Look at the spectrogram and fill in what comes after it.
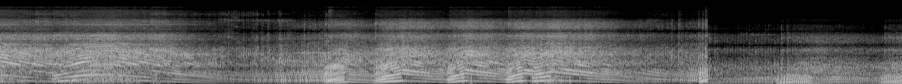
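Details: Old Japanese chainsaw, after carburetor cleaning and full reassembly with air filter and covers fitted: it revs up and down cleanly and repeatedly without stumbling or bogging. It runs normally.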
